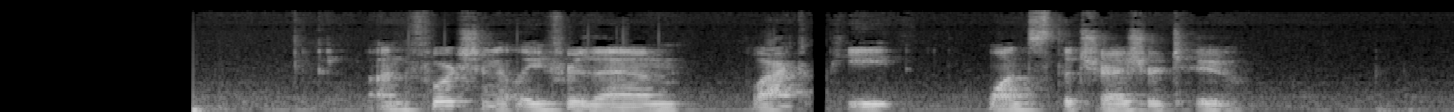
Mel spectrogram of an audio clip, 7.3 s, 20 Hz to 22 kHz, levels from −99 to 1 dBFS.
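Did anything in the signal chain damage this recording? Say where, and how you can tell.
Yes. Cut-off start at 0.96 s: digital silence until then, and the speech enters mid-sound with no attack, so capture or storage began late.

Train of clicks from 2.04 to 3.30 s: about seven evenly spaced pulses at 5.6 per second, roughly as loud as the speech, likely interference in the analogue wiring.

Digital broadcast dropout from 4.06 to 4.14 s: a 72 ms hole where the receiver muted corrupted frames, which fits three lost frames at the codec or reception stage.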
